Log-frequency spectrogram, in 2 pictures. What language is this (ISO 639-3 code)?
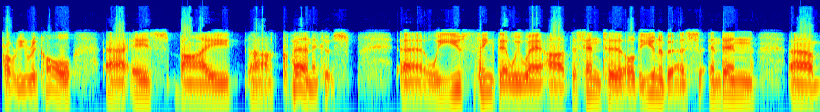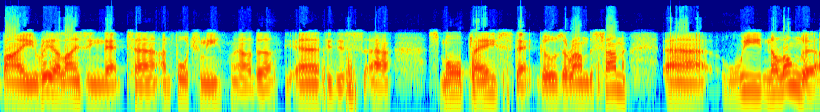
eng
